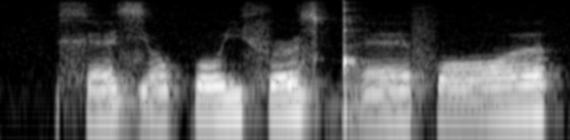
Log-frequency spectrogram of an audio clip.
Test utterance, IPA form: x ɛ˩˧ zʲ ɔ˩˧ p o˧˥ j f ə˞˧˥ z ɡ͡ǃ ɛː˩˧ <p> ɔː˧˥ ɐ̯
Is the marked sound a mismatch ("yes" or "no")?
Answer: yes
